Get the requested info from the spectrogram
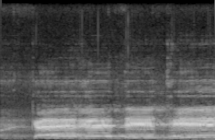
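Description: Men's voices chanting a nauha, an Urdu mourning lament, into a microphone in long, sustained sung lines. There is a short break about a third of a second in, then the chant resumes at full strength.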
